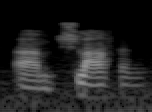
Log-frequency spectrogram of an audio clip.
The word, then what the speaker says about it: schlafen: If it's just a two-syllable word, schlafen. I don't know. I keep using the word sleep in German. Schlafen. The first one's going to be has a little bit more oomph.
